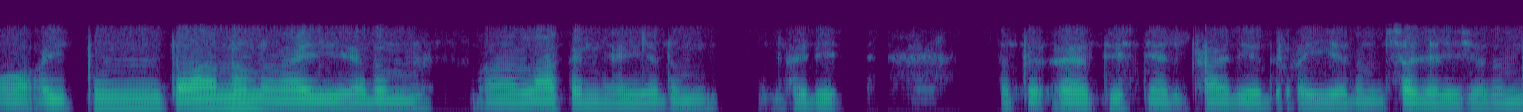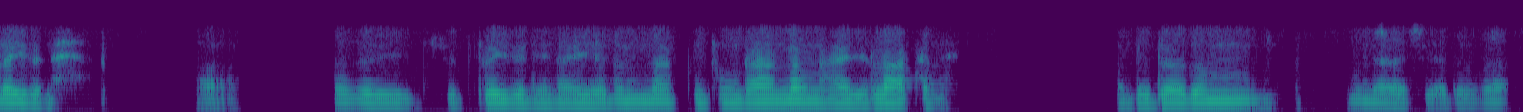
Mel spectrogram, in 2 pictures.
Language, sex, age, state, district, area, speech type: Manipuri, male, 30-45, Manipur, Kakching, rural, conversation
